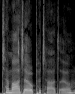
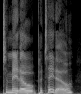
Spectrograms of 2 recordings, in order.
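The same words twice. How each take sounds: First: "tomato, potato" with broad ah, tuh-MAH-toe, puh-TAH-toe; imitated English way. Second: "tomato, potato" with long ay, tuh-MAY-toe, puh-TAY-toe; Canadian way. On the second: Retold or imitated. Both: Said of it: "I would have assumed".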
